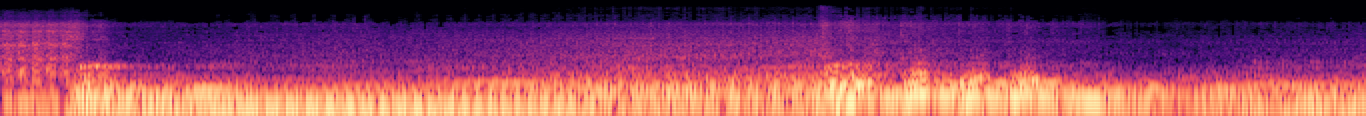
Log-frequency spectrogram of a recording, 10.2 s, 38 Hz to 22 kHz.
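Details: Honda B20 VTEC engine in a 99 Civic, after replacing the aftermarket fuel pump and restoring fuel pressure: cranks, fires and settles into a steady idle, then revs up cleanly and drops back smoothly; running properly.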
